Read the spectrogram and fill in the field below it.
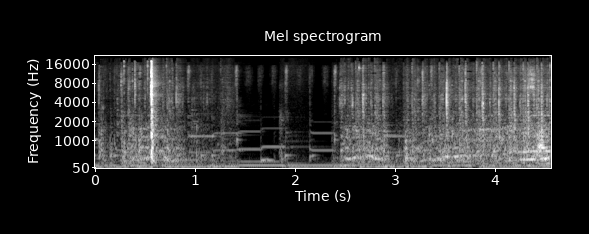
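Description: A sewing machine stitches fabric for costume arm wings in bursts of fast, rhythmic whirring, with a sharp click near the start. A quieter pause falls midway before the stitching resumes, all of it close by, with no one talking.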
